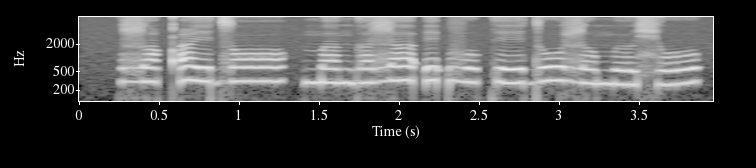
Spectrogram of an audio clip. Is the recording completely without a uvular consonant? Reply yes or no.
no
